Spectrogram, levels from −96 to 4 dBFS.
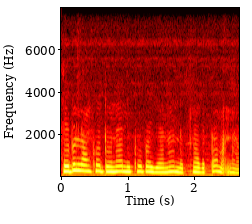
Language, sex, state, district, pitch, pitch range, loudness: Garo, female, Meghalaya, South Garo Hills, 235 Hz, 215-250 Hz, -15 LUFS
